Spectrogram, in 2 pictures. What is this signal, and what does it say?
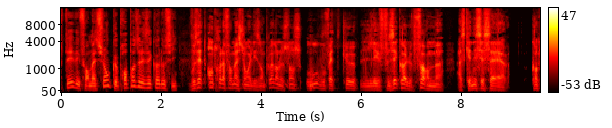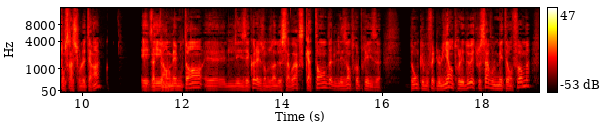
Speech in French. There is no code.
